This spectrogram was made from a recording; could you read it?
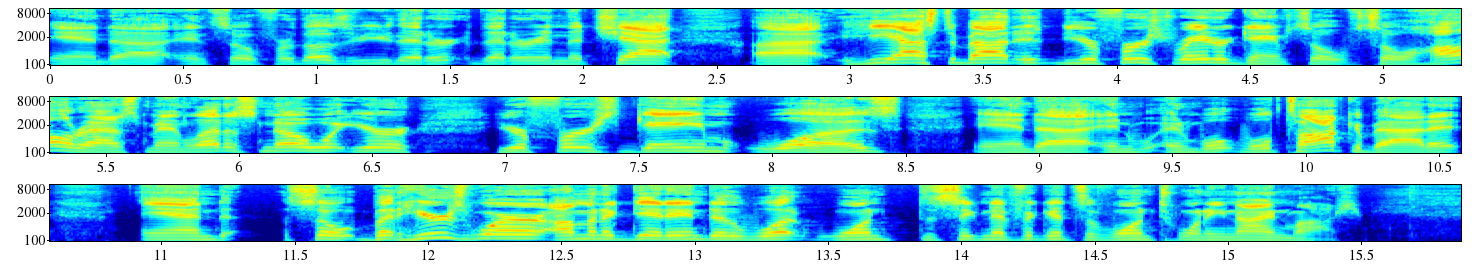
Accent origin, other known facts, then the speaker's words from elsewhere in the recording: San Jose, California, United States; I grew up in the San Jose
